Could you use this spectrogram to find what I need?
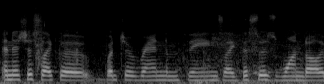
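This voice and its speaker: With music in the background, a woman talks at a very fast pace in a medium pitch. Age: 20s. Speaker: thrift shop worker. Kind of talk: interview / shop tour.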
